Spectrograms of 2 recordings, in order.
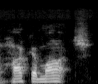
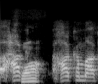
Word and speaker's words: Hockomock: It's the Hockomock. No, Hockomock Swamp. Yep. I thought that's how you pronounce it.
